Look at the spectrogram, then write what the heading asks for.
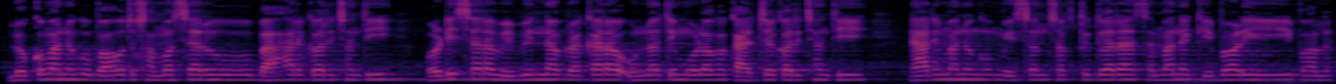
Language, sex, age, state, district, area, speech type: Odia, male, 18-30, Odisha, Khordha, rural, spontaneous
